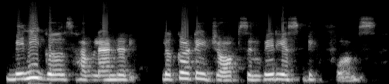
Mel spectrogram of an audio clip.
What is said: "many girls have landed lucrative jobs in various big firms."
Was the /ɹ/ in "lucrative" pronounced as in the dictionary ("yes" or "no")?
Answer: no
